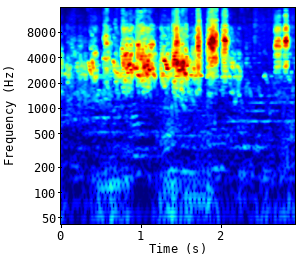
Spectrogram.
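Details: Budgies eating a seed mix, giving harsh, scratchy squawks and chirps in uneven bursts, loudest around the middle, with quieter chatter in between.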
